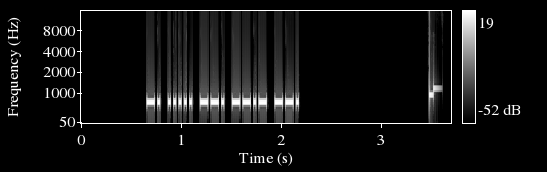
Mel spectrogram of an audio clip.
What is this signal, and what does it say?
Morse code, heard as a keyed tone, about 40 wpm, 700 Hz. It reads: N5GQG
